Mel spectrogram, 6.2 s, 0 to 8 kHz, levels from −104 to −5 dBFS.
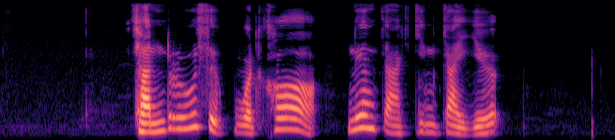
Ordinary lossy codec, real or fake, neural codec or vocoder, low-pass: none; real; none; 7.2 kHz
